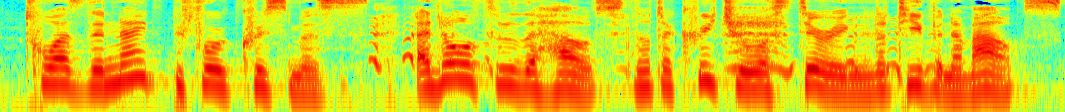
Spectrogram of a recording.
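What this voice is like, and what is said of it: Put-on British accent. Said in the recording (Spanish): “¿por qué tengo ese gran acento británico? ¿Te fijas que bien lo hago? Eh, como Morrissey.”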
